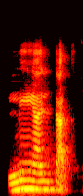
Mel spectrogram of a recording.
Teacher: Acá tengo dos vocales abiertas juntas, una E y una A. Sí, en este caso constituye un hiato, hay una ruptura.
